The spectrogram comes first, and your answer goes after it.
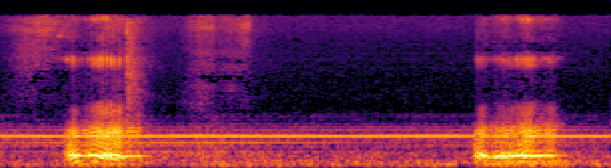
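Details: Sleeping Chihuahua named Freja gives two raspy, rattling snores about three seconds apart, each half a second long, against a constant background hum.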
